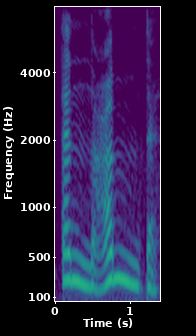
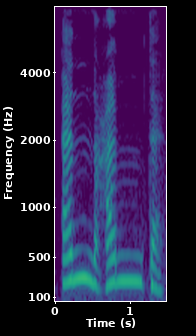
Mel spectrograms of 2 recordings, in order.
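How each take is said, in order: No difference in how they are said.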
